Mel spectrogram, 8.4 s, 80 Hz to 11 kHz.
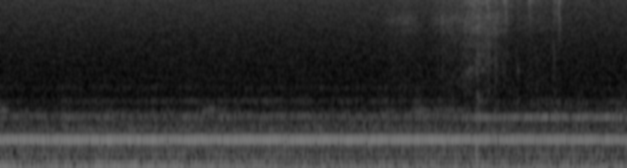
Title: BMW Z4 E89 Rear Humming Noise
